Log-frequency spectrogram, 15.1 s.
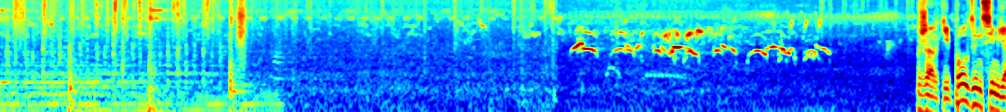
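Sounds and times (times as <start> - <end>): bird chirping: 0.0 - 15.0
quiet outdoor ambience: 0.0 - 15.0.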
